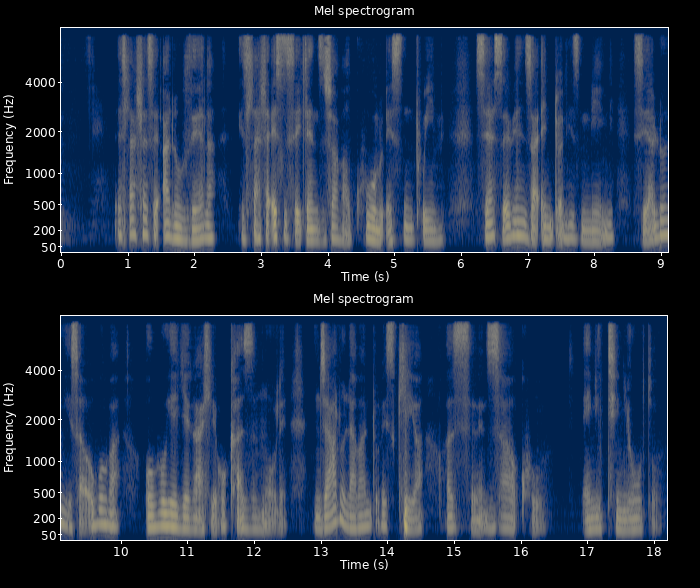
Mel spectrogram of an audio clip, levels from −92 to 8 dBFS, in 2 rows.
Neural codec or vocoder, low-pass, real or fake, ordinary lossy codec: codec, 16 kHz, about 1 kbps, DyCAST, with the encoder's durations; 7.2 kHz; fake; MP3, 48 kbps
